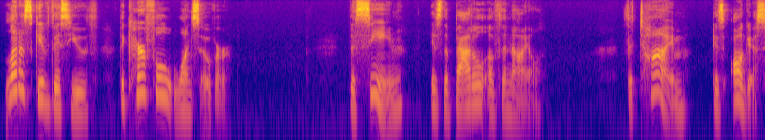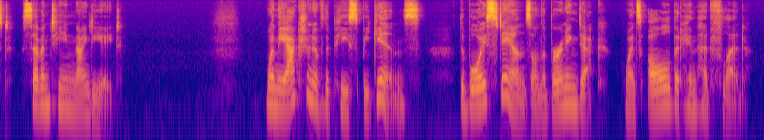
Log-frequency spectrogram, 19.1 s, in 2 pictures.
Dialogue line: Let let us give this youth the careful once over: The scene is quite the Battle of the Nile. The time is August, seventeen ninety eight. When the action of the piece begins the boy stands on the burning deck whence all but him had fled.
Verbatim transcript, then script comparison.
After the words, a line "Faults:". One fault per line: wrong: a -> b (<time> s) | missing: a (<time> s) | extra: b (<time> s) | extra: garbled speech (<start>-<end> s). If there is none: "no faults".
Let us give this youth the careful once over: The scene is the Battle of the Nile. The time is August, seventeen ninety eight. When the action of the piece begins the boy stands on the burning deck whence all but him had fled.
Faults:
missing: let (0.2 s)
missing: quite (5.5 s)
